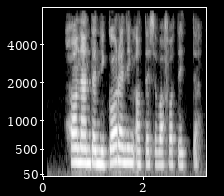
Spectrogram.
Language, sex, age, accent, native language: Uzbek, female, 19-29, Namangan, Uzbek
